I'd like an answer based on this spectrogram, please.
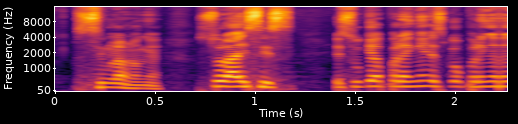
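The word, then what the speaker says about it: psoriasis: सोरायसिस। इसको क्या पढ़ेंगे? इसको पढ़ेंगे सोरायस। पी यहां पर साइलेंट होगा। ठीक है? पी यहां पर साइलेंट है। इसको पढ़ेंगे सोरायस।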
